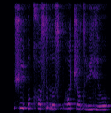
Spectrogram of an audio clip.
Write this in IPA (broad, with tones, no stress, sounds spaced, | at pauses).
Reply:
ʃ y˦ ʔ o˦ ɡ x ɔ˨˥ s r o˨˥ s bʱ ɔ˦ t͡ʃ ɔ˨˥ dʱ y˩˧ vʲ o˩˧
